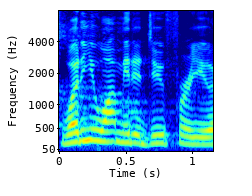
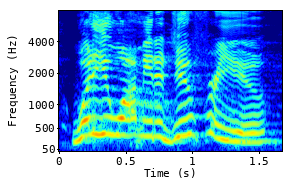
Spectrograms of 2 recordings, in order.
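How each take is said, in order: First: Said in the usual way. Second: High, exasperated echo of the question; baffled, pitched-up repetition; incredulous quoting. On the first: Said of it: "I would read that, uh, verse". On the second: Acted. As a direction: throw the question back in disbelief. Mocking the puzzling question.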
